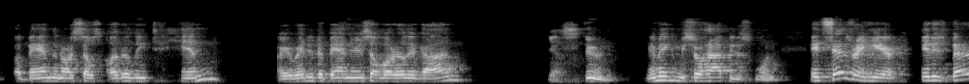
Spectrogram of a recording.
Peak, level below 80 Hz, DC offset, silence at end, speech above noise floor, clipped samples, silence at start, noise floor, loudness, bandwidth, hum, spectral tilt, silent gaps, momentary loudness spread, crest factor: -2 dBFS; -68 dBFS; under 0.1%; 0 s; 59 dB; under 0.1%; 0.15 s; -75 dBFS; -16 LUFS; 9.4 kHz; none; -3.5 dB/octave; none; 13 LU; 16 dB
